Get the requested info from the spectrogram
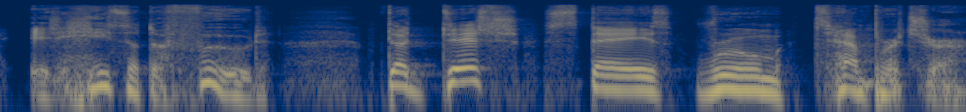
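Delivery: mock thrilled, wondering dad voice, high and sing-song. Remembering the family's first microwave, imitating dad's excitement. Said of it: "the excitement in my dad's voice".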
